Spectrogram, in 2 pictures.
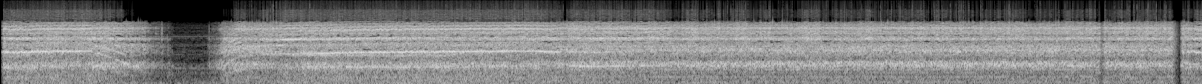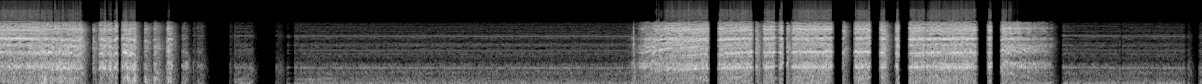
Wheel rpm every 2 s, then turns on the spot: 180, 120, 220, 230, 230, 240, 200, 30, 0, 100, 210, 50.
none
